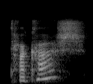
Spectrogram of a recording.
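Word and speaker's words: Takács: me your pronunciation because i don't think that s's are pronounced like s's and i i think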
